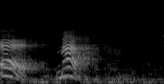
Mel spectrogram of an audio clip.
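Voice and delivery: short, quick "ए" as in "मैप", said softly; short A sound. Shown as a demonstration. Teacher showing learners the short sound of A, short vowel. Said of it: "जल्दी से बोला गया".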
